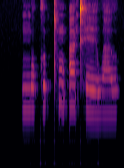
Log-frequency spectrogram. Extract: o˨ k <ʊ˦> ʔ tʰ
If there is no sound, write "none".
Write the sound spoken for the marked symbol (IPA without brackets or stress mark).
ʊ˦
